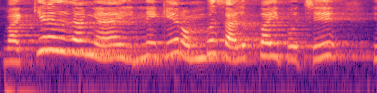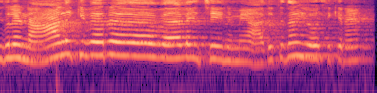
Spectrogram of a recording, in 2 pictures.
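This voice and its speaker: A woman acting out a comic family skit, chatty and teasing, voicing several relatives. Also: very high-pitched. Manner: quick, chatty, teasing banter. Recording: echoey room with faint music.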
